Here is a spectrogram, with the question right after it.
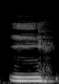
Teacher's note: you do not round your lips you kind of spread them actually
